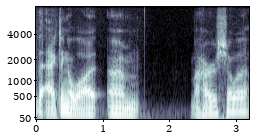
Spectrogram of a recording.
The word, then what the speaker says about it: Mahershala: Mahershala, I think is how you pronounce it. Mahershala, yeah.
